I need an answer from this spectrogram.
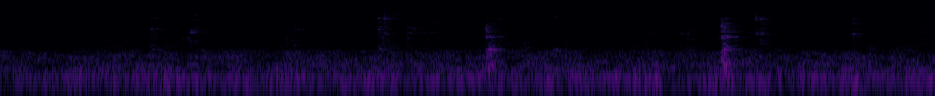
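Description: Faint, irregular crunching clicks of crispy pork belly being chewed and handled, with two slightly louder crunches about two and a half and three and a half seconds in.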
